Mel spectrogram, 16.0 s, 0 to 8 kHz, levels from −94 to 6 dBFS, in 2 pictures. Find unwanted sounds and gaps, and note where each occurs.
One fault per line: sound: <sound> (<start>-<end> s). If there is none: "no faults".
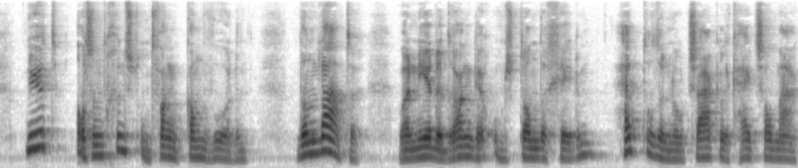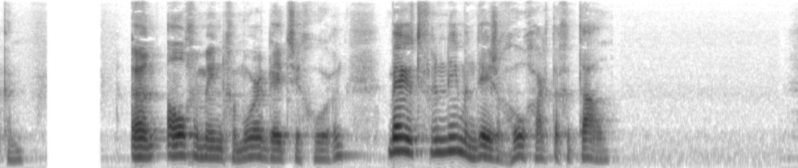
no faults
